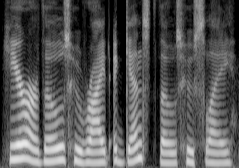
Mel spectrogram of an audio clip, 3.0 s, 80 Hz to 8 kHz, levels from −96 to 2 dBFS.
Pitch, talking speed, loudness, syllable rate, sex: 200 Hz, 180 wpm, -17 LUFS, 4.9 syllables/s, female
